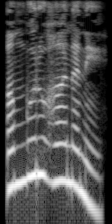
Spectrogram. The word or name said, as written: ಅಂಬುರುಹಾನನೆ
